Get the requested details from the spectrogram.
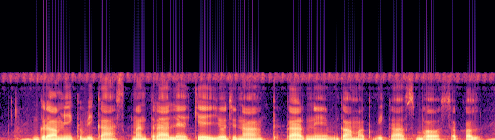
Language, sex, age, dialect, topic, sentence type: Maithili, male, 18-24, Southern/Standard, agriculture, statement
